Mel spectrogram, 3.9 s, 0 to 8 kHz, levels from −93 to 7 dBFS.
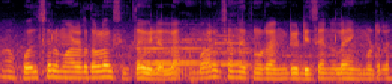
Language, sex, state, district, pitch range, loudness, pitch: Kannada, male, Karnataka, Belgaum, 140-170 Hz, -16 LUFS, 150 Hz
